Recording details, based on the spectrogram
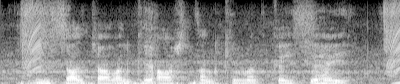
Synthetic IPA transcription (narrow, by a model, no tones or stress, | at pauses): liːsːaːlt͡ʃaːʋəlkeʔaːst̪ənkiːmət̪kəiseɦɐi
